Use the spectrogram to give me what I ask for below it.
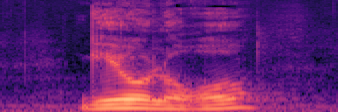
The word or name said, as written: geologo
